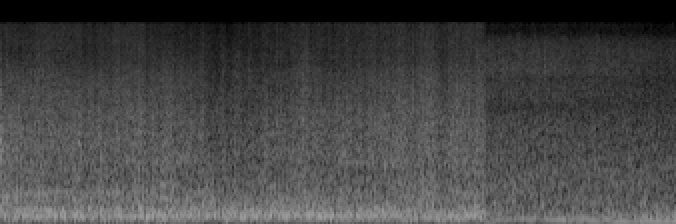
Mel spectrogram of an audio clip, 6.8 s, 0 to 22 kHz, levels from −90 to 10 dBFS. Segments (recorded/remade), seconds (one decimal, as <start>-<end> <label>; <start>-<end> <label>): 0.0-0.7 recorded; 0.7-2.1 remade; 2.1-6.8 recorded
